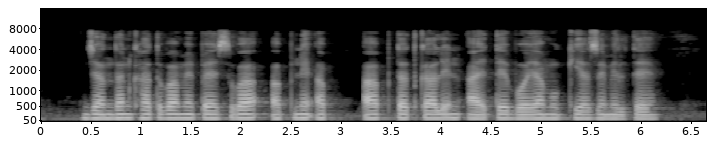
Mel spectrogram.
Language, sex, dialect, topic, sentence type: Magahi, male, Southern, banking, question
